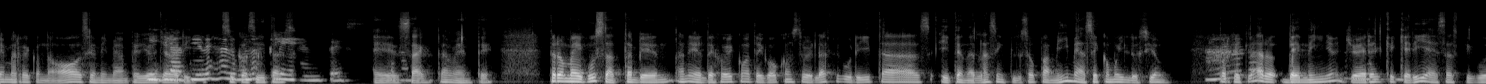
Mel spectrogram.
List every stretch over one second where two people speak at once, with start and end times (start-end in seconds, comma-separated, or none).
1.4-3.0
